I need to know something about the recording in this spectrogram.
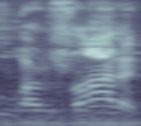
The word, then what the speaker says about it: Arvada: a resident adjacent to Arvada Colorado let me say the second a is pronounced like it is in hat second let me be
